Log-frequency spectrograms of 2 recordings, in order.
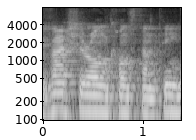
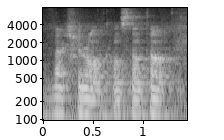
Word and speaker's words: Vacheron Constantin: Majority of people say Vacheron Constantin. It's actually Vacheron Constantin. But it's kind of like a French pronunciation.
